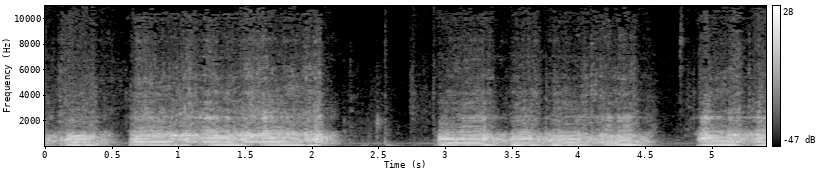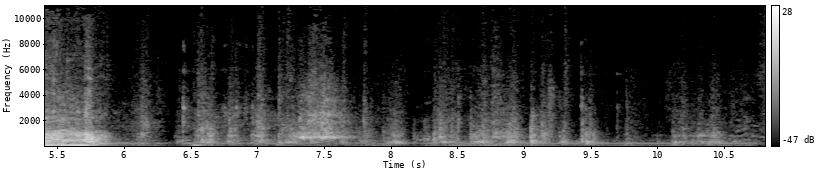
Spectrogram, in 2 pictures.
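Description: Handheld electric tile vibrator buzzing against a ceramic wall tile in four short runs of about a second each, pressing the tile into its bed of adhesive. The last run stops about six seconds in, followed by fainter handling sounds.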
